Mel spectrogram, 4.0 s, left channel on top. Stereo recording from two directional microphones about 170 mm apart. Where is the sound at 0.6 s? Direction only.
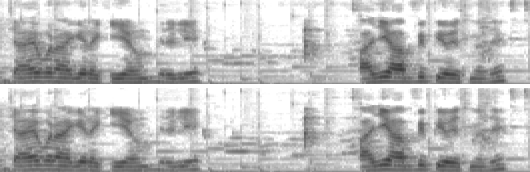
20° left (ahead or behind).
